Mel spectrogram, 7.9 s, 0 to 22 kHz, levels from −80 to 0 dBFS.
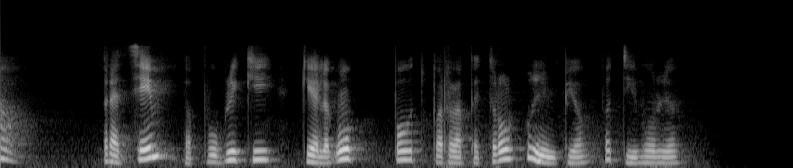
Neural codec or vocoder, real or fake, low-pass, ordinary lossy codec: codec, 16 kHz, about 1 kbps, DyCAST, with the encoder's durations; fake; 7.2 kHz; MP3, 64 kbps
